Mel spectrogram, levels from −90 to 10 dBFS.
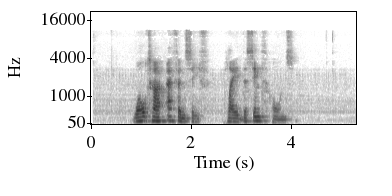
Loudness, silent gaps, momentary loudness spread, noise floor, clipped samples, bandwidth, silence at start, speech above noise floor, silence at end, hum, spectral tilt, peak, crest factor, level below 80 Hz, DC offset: -20 LUFS; none; 20 LU; -57 dBFS; under 0.1%; 11.5 kHz; 0.85 s; 37 dB; 1.25 s; none; -6.5 dB/octave; -2 dBFS; 20 dB; -58 dBFS; under 0.1%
